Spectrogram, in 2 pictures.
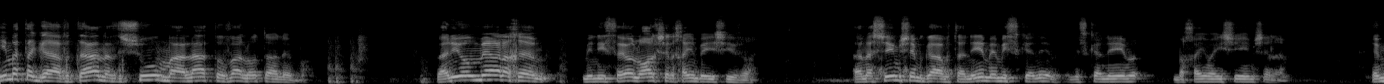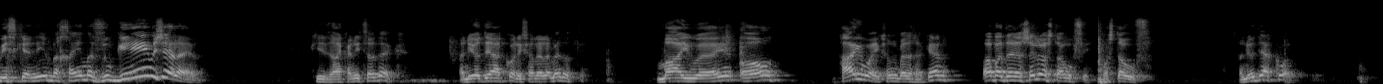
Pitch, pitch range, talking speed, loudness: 155 Hz, 130-195 Hz, 140 wpm, -30 LUFS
